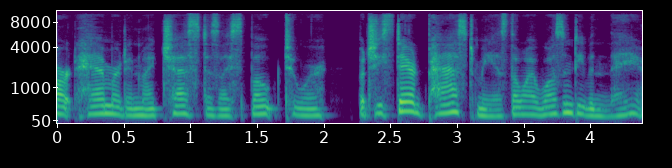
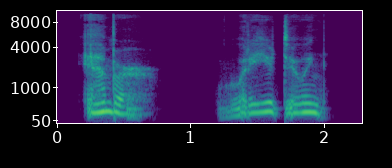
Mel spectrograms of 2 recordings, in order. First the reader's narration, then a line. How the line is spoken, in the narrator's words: Her voice was groggy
